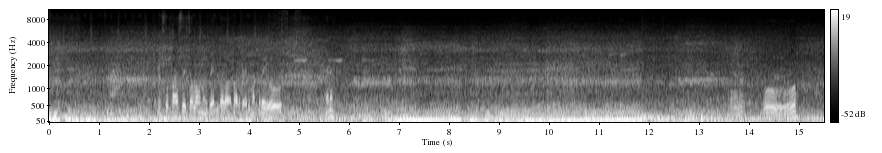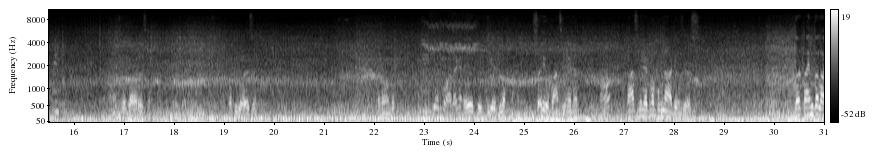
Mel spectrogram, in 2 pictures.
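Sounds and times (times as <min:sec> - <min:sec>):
motorcycle engine running: 0:00.0 - 0:04.7.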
